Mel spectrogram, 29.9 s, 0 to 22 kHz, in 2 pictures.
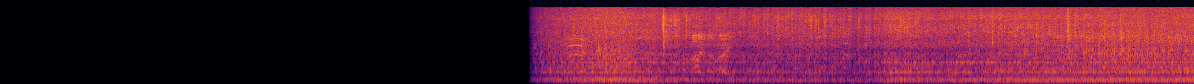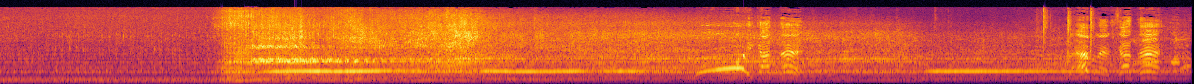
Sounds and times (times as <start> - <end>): Vehicle: 6.6 - 29.8
Speech: 8.6 - 9.2, 24.1 - 25.0, 28.2 - 29.8.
